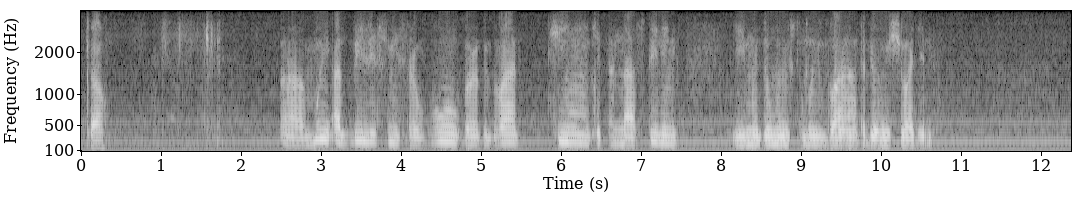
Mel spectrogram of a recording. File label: russian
